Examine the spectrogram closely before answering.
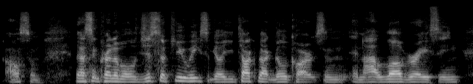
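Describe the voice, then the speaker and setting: A man hosting an interview, upbeat and quick, asking loosely phrased questions. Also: medium pitch, little pitch movement. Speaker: host.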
